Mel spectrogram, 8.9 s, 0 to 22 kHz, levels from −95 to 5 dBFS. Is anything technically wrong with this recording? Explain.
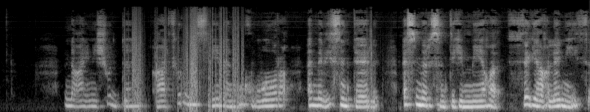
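Yes. Loose connector crackle appears twice, from 1.86 to 3.66 s and from 5.51 to 5.98 s. A worn or dirty contact is intermittently breaking the signal path, chopping the speech into an irregular scratching burst. On a waveform this shows as jagged dropouts and spikes. On a spectrogram it shows as scattered broadband vertical streaks.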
